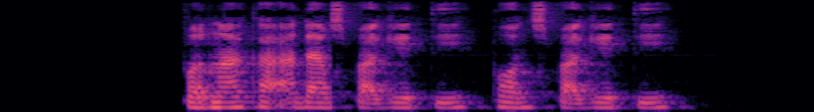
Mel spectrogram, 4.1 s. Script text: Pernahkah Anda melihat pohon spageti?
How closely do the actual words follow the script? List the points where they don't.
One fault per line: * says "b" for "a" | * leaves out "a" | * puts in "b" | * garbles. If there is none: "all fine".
* says "spageti" for "melihat"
